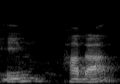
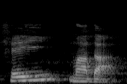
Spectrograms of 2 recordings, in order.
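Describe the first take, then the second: First: The h is pronounced clearly before hada. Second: The h is dropped, linking m into mada. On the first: "যারা একটু কাঁচা আছেন তারা বলবেন খেইম হাদা" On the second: "নিয়মটি হিয়তের কাছে গিয়ে উচ্চারণ হবে খেই মাদা"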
